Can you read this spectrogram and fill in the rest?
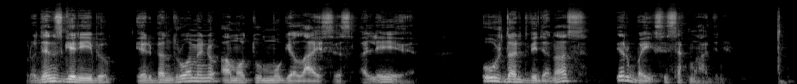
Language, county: Lithuanian, Šiauliai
